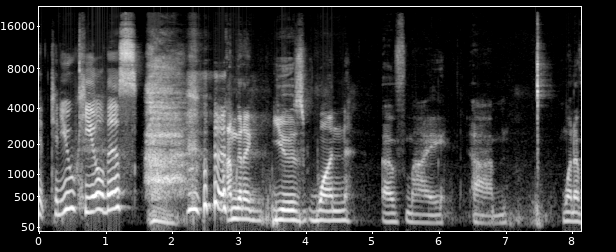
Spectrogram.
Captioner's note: sighs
